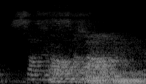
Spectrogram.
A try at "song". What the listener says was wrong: Yeah, now what she's doing is song, okay, and she's making a nasalization of the vowel. Here. But yes, song. Now before, this very often happens with Spanish speakers and Brazilians, they'll produce a nasalized vowel here.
